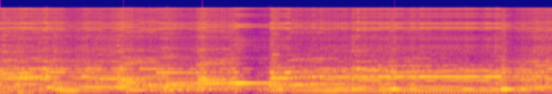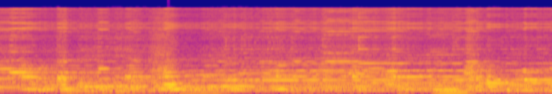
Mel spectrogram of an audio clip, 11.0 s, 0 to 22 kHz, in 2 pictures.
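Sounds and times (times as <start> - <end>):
bluegrass band playing: 0.0 - 11.0.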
